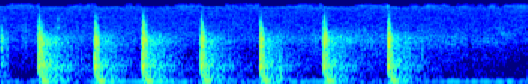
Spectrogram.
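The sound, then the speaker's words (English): Six quick, evenly spaced knocks on a door, crisp and fairly loud in a steady rhythm, with no voices. “Well, go on, open the door. Who is it?”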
